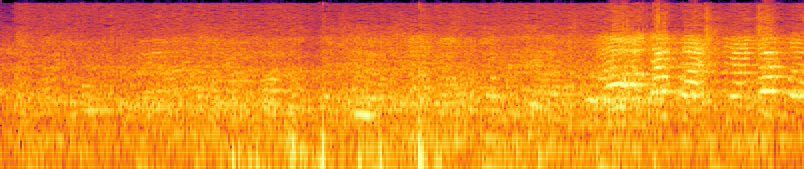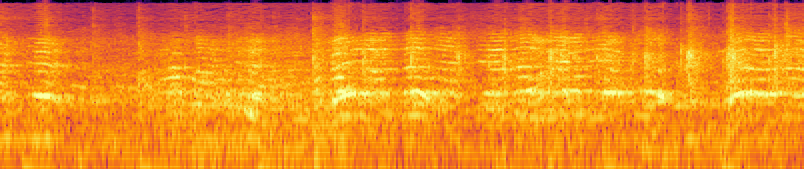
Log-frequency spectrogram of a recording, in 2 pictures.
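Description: Fans in a stadium at an Asante Kotoko versus Aduana Stars football match applaud a player, with rising clapping and cheers over a babble of crowd chatter, spread across the stands.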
